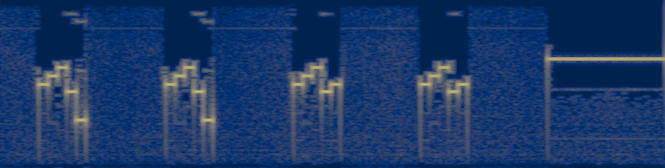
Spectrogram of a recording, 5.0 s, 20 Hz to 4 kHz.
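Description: Five-tone selective call (ZVEI), heard as quick runs of five tones, tones of about 70 ms. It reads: 89072 89072 89078 89078
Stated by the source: ZVEI five-tone call received by SDR.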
